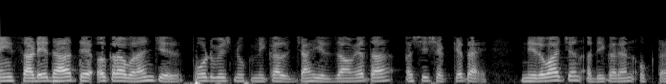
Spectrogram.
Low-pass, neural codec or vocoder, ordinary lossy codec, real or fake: 3.6 kHz; none; none; real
